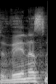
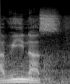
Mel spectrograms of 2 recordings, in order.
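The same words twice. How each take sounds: First: वेनस said with a short e, ve-nas; wrong pronunciation. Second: वीनस said with a long ee, vee-nas; correct pronunciation. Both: Shown as a demonstration. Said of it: "वेनस नहीं पढ़ना".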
